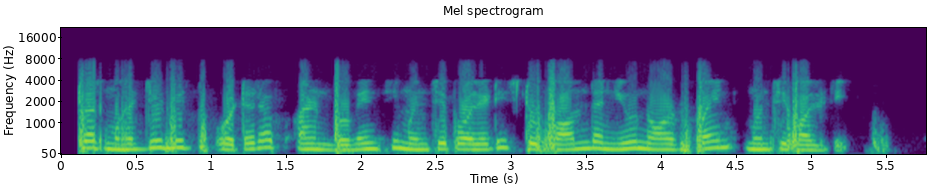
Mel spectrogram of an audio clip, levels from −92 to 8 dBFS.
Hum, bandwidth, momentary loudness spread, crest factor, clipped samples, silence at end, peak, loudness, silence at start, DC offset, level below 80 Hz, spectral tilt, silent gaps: none; 7.2 kHz; 4 LU; 10 dB; under 0.1%; 0.25 s; -2 dBFS; -11 LUFS; 0.1 s; under 0.1%; -38 dBFS; -9 dB/octave; none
